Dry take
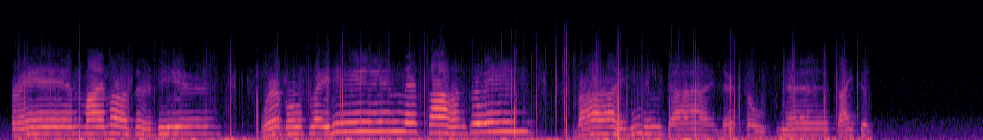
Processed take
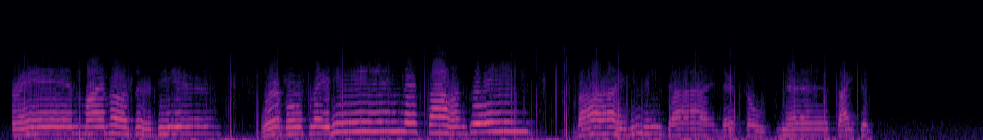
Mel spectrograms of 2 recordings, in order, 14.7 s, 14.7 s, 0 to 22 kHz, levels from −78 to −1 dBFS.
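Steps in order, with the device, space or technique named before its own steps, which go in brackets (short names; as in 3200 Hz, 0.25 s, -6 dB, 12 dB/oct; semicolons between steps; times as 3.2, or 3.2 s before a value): tube preamp driven hard (tube stage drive 24 dB, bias 0.55; low shelf 86 Hz -8 dB; high shelf 3100 Hz -7.5 dB); gain -5.5 dB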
